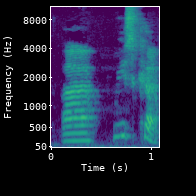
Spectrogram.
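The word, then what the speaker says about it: Rhys Cooke: His name is spelled Rhys, Cooke. Don't need to know the spelling, but if you'd like to have it, Reese Cook.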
